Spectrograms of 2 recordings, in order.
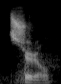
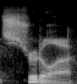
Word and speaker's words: strudel: Whatever they made is not strudel strudel. Like I said, for some reason they kept calling it strudela, which does not sound like the correct way that you pronounce it either.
